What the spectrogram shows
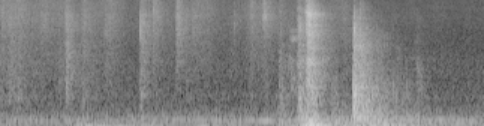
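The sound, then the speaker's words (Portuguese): A door is opened, with a couple of soft knocks and a louder thump of the latch and frame around the middle, followed by a fainter clunk. No one speaks. “Deixa eu abrir a porta e ver se melhora.”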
